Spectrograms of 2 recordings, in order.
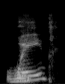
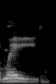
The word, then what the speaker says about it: Waite: Well, the shot game of today is how often can you mispronounce Arthur Edward Waite? – Waite? – Waite. You're saying Wade. – Wade. Yeah. – Like Wade Barrett or Wade in the water.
